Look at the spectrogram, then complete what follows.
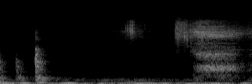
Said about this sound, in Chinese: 等等，有人敲门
